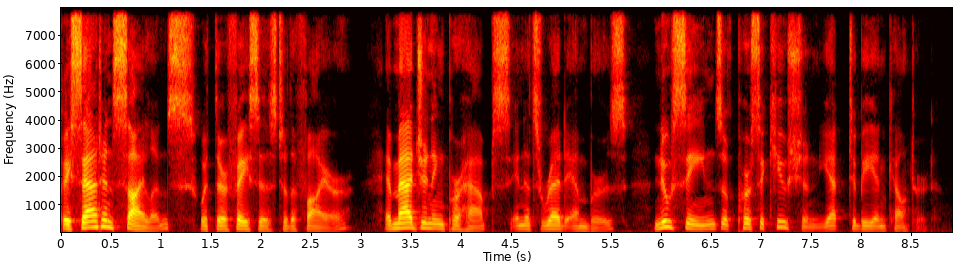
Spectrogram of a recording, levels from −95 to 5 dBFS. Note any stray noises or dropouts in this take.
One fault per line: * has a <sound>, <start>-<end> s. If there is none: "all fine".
all fine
